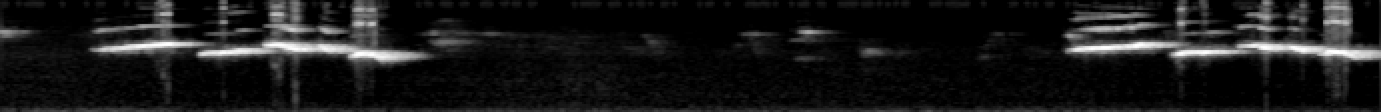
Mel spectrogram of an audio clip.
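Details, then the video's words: Oriental magpie-robin recorded from a house rooftop, singing two loud whistled phrases about four seconds apart, each a run of rising and falling slurred notes ending in a lower buzzy trill; quiet background otherwise. "Oriental Magpie Robin Sound Long play | เสียงร้องนกกางเขนบ้าน"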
